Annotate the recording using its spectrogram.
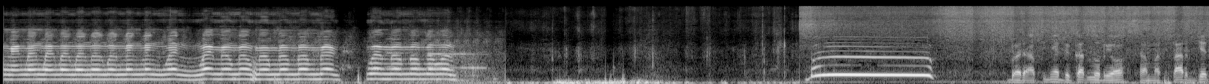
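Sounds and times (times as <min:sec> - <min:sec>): held voice-like tone: 0:00.0 - 0:05.1
loud nasal call: 0:08.0 - 0:09.4
meat sizzling on a grill: 0:08.0 - 0:12.0.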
